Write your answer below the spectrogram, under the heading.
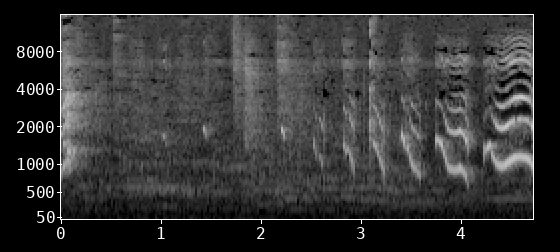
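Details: Poodle puppies on a bed, one light golden: scattered soft whimpers build into louder, longer whines, the last ones wavering up and down in pitch. A man talks in Hindi nearby.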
